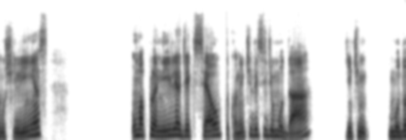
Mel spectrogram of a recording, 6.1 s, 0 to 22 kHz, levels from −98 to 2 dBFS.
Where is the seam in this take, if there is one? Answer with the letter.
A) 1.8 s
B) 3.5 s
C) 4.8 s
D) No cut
B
